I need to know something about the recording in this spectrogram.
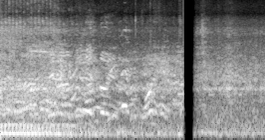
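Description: Several people talk nearby outdoors.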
